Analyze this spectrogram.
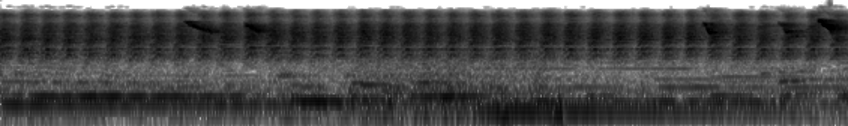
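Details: Spiderhunter (pijantung) singing a long, harsh song, called rough and almost like a kingfisher's, kept as a tutor song for other songbirds; rapid buzzy pulses run on steadily at over one per second, with a few thin squeaks.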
